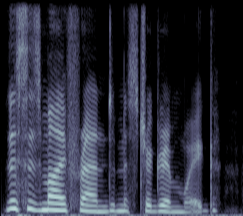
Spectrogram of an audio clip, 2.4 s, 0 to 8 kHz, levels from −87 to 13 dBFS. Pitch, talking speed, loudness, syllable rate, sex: 220 Hz, 150 wpm, -15 LUFS, 3.3 syllables/s, female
